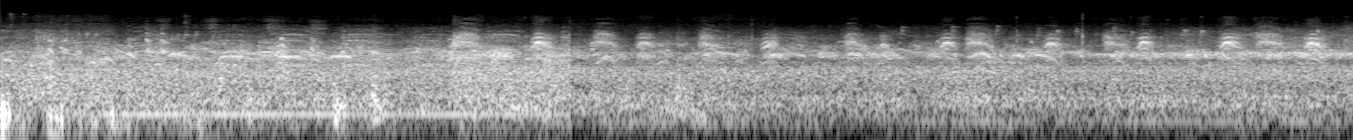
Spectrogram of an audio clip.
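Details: A breeding colony of Black-headed Gulls at Woolston Eyes in May gives a constant din of harsh, rasping, overlapping squawks from many birds at once, with a low rumble underneath.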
